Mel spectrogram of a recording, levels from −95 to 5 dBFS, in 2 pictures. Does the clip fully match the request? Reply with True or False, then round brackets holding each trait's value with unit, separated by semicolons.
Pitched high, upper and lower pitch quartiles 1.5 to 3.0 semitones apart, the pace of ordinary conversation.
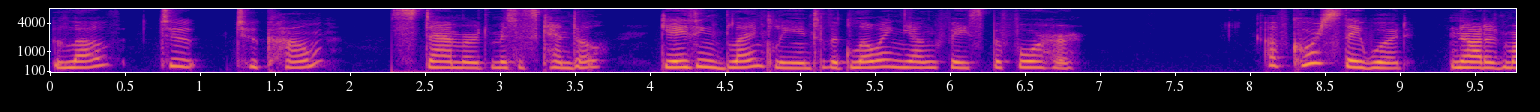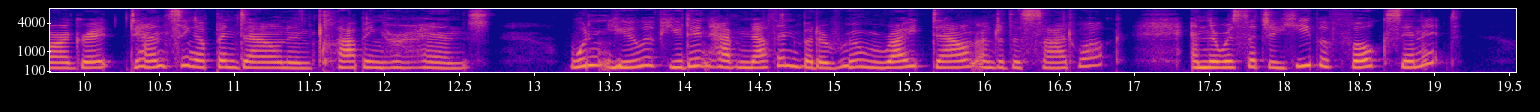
True (280 Hz; 2.7 semitones; 170 wpm)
